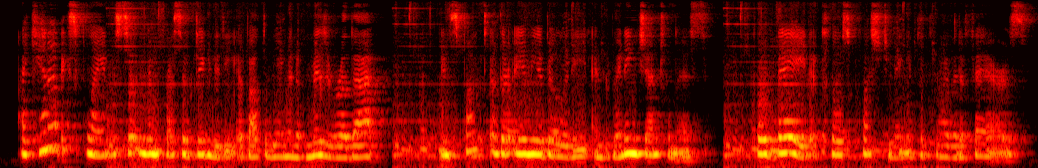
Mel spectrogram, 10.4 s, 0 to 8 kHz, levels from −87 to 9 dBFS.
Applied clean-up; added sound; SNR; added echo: neural separator model SepFormer DNS4.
